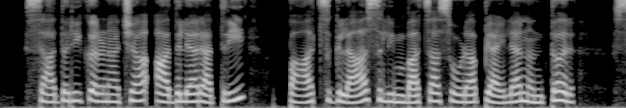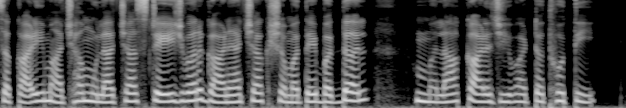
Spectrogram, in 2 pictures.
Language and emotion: Marathi, fearful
